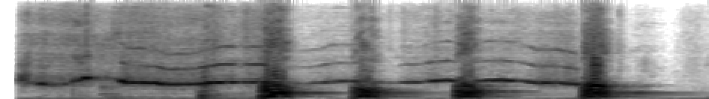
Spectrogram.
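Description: A Basset Hound gives a handful of deep, rough barks over a steady high whistle.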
